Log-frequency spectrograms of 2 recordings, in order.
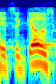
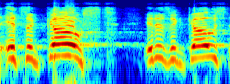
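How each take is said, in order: First: Said in the usual way. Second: Terrified cry. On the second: Acted. Preacher playing disciples who see Jesus on the sea, terrified. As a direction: cry out in acted terror. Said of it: "they cried out in fear".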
